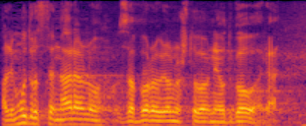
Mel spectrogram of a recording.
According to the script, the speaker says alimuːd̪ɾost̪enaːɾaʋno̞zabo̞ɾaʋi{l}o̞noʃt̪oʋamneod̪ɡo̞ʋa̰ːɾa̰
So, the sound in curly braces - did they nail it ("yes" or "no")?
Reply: yes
